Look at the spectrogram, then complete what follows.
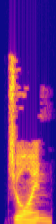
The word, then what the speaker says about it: jōin: Chinese, Chan Dingyin Pinyin, Chan Dingyin, Japanese pronunciation, join, Jokai join.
